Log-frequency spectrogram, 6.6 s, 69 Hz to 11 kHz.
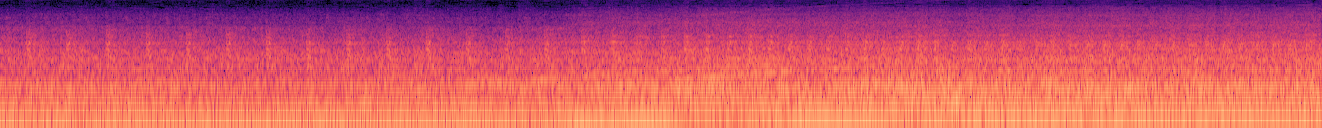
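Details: Diesel bus engine (First Manchester Dennis Arrow, fleet 31923, P423PVW) at idle, rapid rough knock about four per second over a low thrashing rumble; engine knocking, cause unknown.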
